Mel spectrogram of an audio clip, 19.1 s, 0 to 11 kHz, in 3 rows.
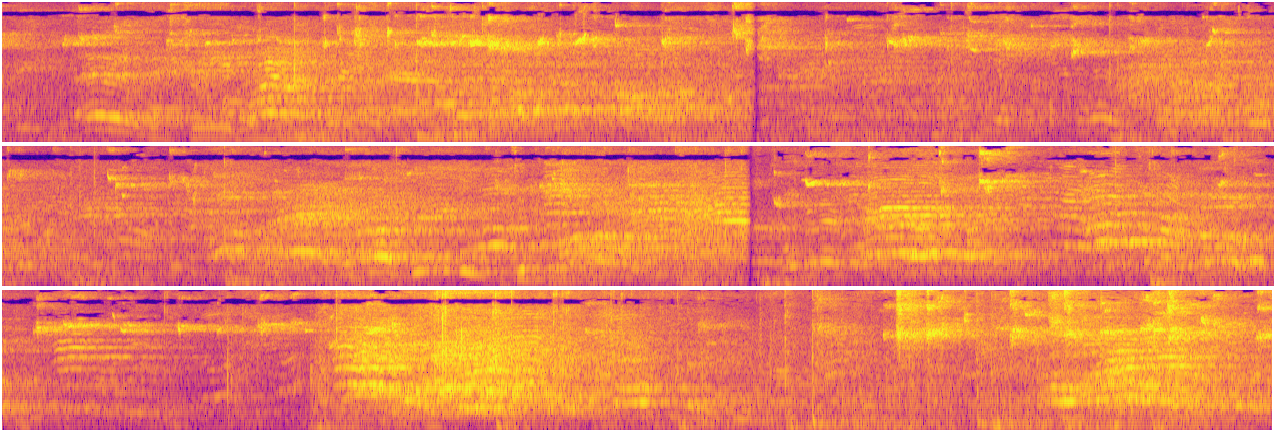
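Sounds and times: shouts and chatter echoing: 0.0s - 19.0s.

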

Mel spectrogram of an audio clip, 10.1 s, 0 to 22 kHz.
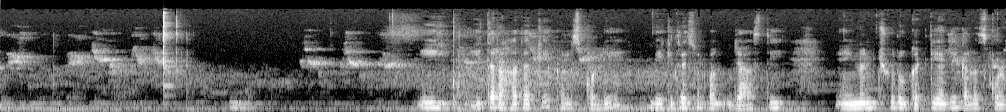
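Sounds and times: small birds chirping: 0.0s - 6.4s.

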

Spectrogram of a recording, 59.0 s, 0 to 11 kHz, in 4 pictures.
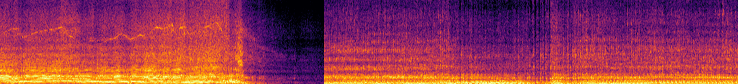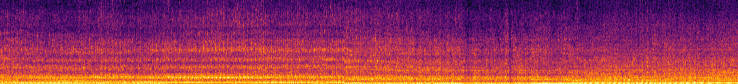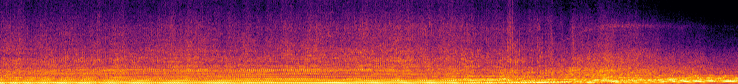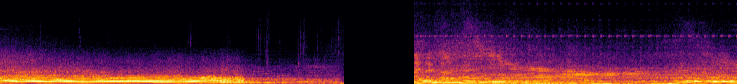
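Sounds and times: drag car engine running loudly: 0.0s - 44.5s, 52.6s - 59.0s.

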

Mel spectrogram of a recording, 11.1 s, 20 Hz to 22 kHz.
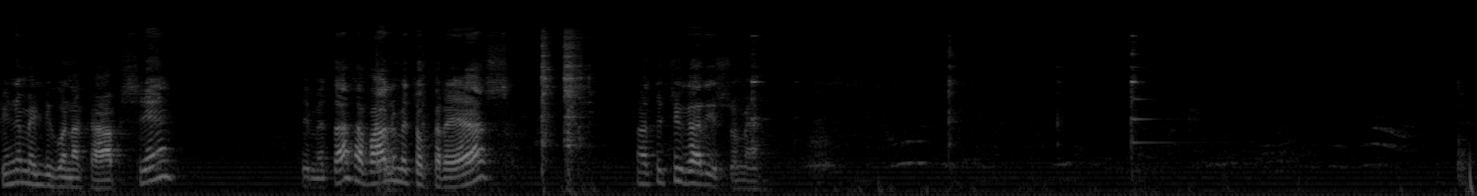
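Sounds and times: kitchenware clinking: 4.0s - 4.6s, 5.5s - 6.1s, 7.0s - 9.0s.

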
